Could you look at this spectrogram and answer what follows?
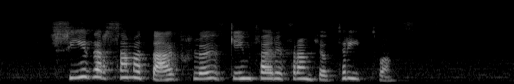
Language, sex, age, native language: Icelandic, female, 60-69, Icelandic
